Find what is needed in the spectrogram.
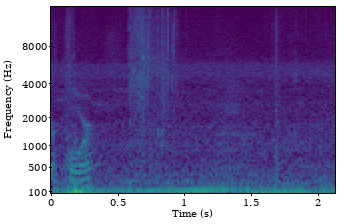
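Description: A man says one word, then a steady low hum of outdoor background with a brief soft rustle about half a second in.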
